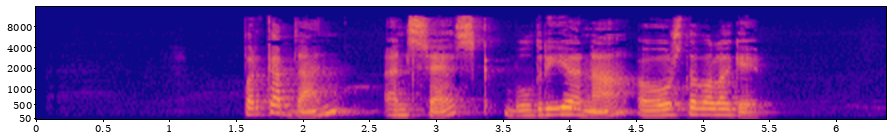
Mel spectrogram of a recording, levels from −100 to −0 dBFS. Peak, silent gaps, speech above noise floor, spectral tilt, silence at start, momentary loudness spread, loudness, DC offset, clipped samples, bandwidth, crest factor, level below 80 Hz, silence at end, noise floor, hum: -14 dBFS; none; 51 dB; -2.5 dB/octave; 1.55 s; 12 LU; -31 LUFS; under 0.1%; under 0.1%; 11.5 kHz; 20 dB; -88 dBFS; 0.9 s; -82 dBFS; none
